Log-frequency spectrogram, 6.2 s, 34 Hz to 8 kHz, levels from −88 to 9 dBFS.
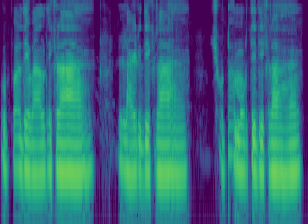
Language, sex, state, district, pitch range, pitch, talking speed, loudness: Hindi, male, Bihar, Patna, 120-125 Hz, 120 Hz, 135 wpm, -21 LUFS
